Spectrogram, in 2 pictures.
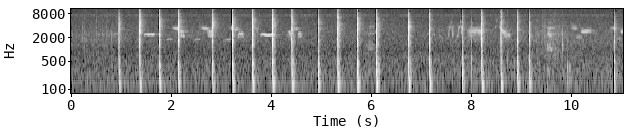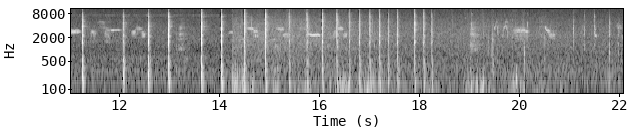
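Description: Wooden stakes being driven into the ground with a hatchet: a long run of sharp knocks, about two or three a second, giving way past the middle to quicker, lighter taps. Birds chirp in the background.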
